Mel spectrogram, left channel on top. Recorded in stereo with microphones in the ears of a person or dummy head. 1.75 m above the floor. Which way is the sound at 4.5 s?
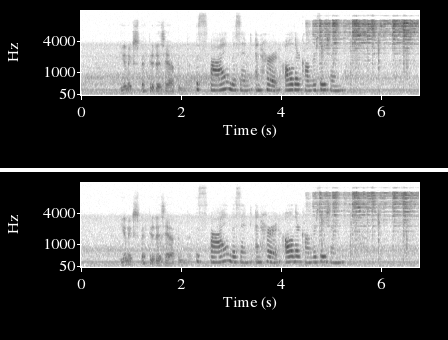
20° right (ahead or behind).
